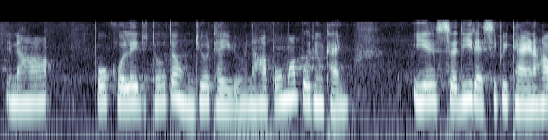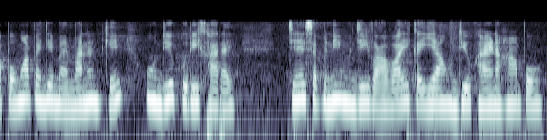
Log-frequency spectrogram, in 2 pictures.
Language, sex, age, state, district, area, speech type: Sindhi, female, 45-60, Gujarat, Surat, urban, spontaneous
